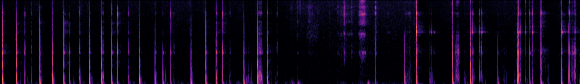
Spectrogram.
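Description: Fingers tap and scratch on a wooden object close to the microphone. The result is a quick run of dry, short taps with a low body and bright clicks, broken by a brief softer scratching stretch near the middle before the tapping resumes.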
